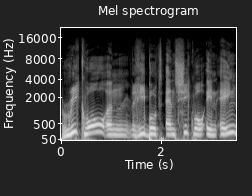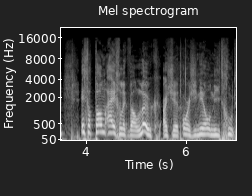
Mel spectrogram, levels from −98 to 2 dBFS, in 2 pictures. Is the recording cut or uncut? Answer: uncut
